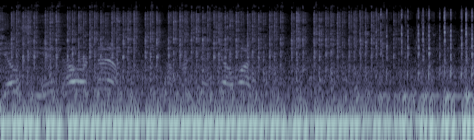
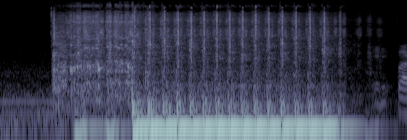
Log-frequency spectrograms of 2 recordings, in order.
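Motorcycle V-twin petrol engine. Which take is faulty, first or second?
second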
